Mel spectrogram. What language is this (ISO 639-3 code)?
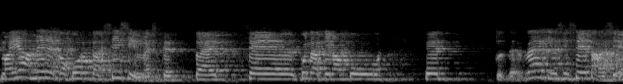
est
